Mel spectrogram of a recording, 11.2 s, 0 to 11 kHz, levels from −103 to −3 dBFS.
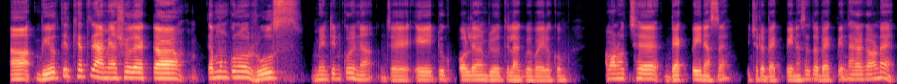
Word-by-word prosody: আ - - +3 0.4
বিরতির 170 +9 +2
ক্ষেত্রে 215 0 0
আমি 175 0 0
আসলে 180 +1 +3
একটা 170 0 +4 0.6
তেমন 185 +3 0
কোনো 195 0 +2 0.2
রুলস 170 +5 +3 0.5
মেইনটেইন 140 +3 -5
করি 170 -1 0
না 130 - -2 0.3
যে, 120 -1 -2 0.3
এইটুকু 125 +2 -2
পড়লে 125 0 0
আমার 125 - -1
বিরতি 120 -1 -3
লাগবে 110 0 -3
বা 110 - -2
এরকম। 110 +2 -5 0.5
আমার 155 +1 0
হচ্ছে 155 +1 -4 0.4
ব্যাক 125 0 +2
পেইন 135 -1 +3
আছে। 115 +3 -4 0.3
কিছুটা 120 +2 -6
ব্যাক 105 0 -3
পেইন 120 -1 -3
আছে। 135 - -7
তো 135 - 0
ব্যাক 120 0 -1
পেইন - - -5
থাকার 140 0 -2
কারণে 160 +4 -1
135 Hz, 180 wpm, -23 LUFS, 120-170 Hz, 0.6 s, একটা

